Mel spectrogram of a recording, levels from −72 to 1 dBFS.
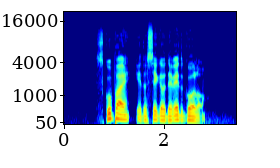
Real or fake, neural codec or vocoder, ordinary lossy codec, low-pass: fake; vocoder, 44.1 kHz, 128 mel bands every 512 samples, BigVGAN v2; none; 19.8 kHz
